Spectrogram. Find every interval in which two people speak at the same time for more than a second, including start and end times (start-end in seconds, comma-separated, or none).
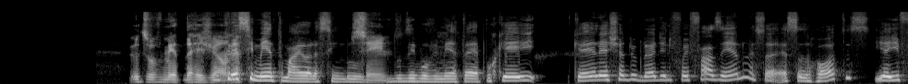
none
